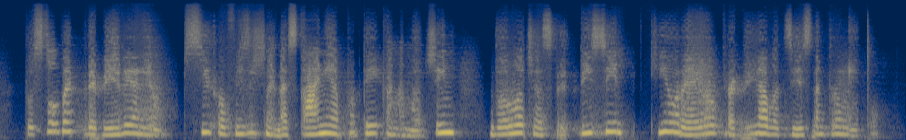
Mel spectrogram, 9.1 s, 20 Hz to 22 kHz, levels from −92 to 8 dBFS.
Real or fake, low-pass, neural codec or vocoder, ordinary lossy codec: fake; 19.8 kHz; codec, 44.1 kHz, 0.9 kbps, DAC; none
